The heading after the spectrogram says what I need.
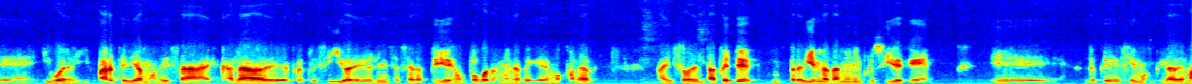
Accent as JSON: {"language": "Spanish", "town": "Azul", "region": "Buenos Aires Province", "country": "Argentina", "tie": "born or raised there", "said": "yo algo que rescato de mi infancia, de mi niñez en Azul"}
